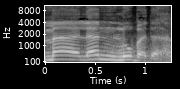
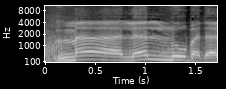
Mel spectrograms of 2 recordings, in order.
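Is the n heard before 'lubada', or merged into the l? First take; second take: n heard; merged. First: The n is pronounced before the l. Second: The n merges fully into a doubled l. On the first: The speaker calls it wrong. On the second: The speaker calls it right.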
